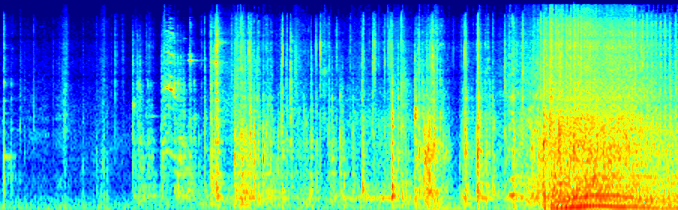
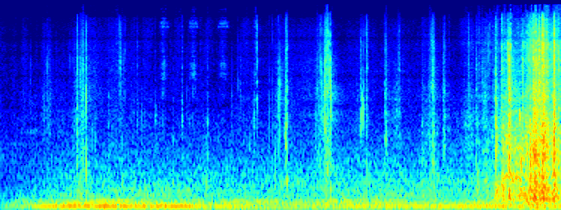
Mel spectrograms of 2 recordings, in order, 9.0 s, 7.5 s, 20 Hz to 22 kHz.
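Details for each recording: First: Murray mower with Briggs & Stratton 300E series engine, trash-picked, run on carb spray into carburetor: scattered pops and cranking, a few seconds running on spray, then dies; plugged carburetor, probably water in fuel or dirty carb. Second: Trash-picked Murray mower with a Briggs & Stratton 300E series engine, after carburetor and tank cleaning and a sharpened, balanced blade: runs at a steady speed with an even beat and no misses, knocks or hunting; healthy.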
